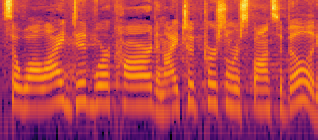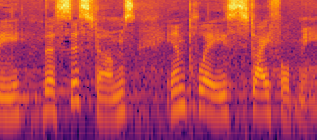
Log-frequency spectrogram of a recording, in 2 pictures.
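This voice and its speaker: The speech moves at a moderate pace with ordinary pitch variation, and noticeable background noise runs underneath. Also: woman, fairly high pitch for a woman. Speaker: state senator. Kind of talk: legislative floor debate. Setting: senate chamber floor. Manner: soft-spoken.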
